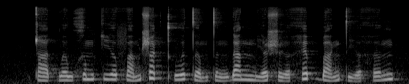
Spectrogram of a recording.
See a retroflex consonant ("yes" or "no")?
yes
